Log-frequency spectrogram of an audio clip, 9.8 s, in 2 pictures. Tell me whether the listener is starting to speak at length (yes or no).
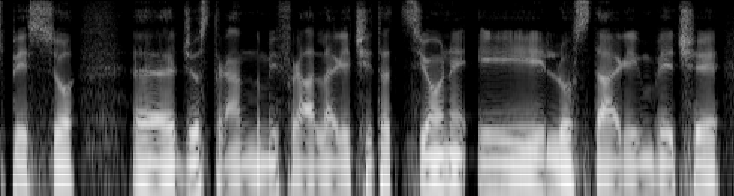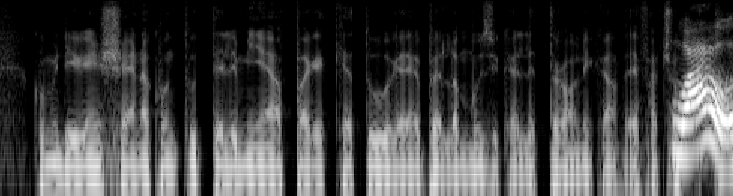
yes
